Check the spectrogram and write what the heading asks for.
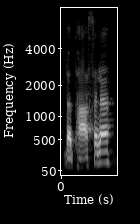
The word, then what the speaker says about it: Vipassana: you guys ever heard of, I think it's pronounced Vipassana?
